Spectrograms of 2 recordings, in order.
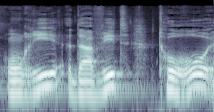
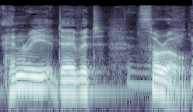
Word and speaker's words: Henry David Thoreau: dass es Henri David Thoreau ist. Mhm. Äh, aber es ist tatsächlich Henry David Thoreau.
